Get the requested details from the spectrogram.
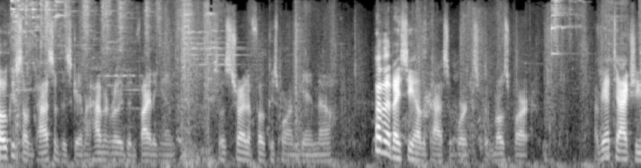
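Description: Weapons strike and thud in a fierce fight.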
